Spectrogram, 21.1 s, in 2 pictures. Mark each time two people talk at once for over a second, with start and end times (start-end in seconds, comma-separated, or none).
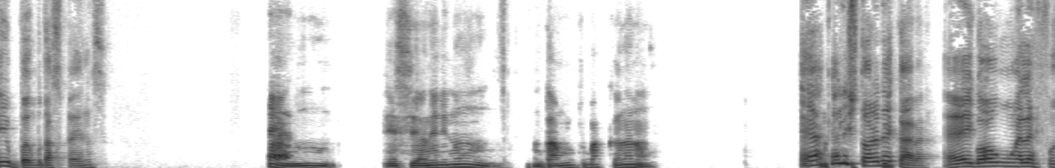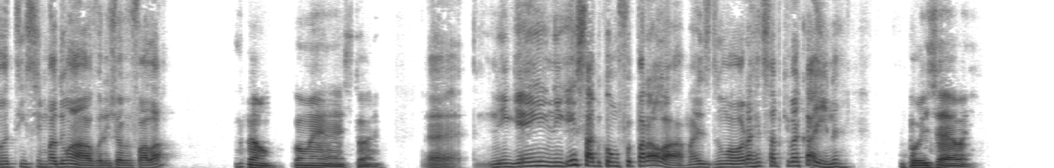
none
